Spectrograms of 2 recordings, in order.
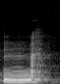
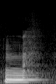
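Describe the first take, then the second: First: Only the bare consonant sound is spoken. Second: The same.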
